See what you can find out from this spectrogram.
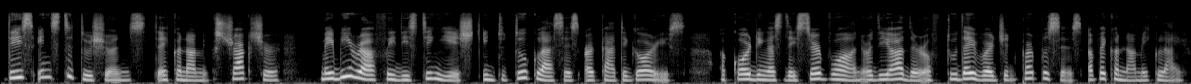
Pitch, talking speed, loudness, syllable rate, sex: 225 Hz, 135 wpm, -20 LUFS, 5.5 syllables/s, female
